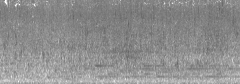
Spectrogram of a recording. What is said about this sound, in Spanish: En una cueva, Steve se baña en unas piscinas naturales. El agua emite luz.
